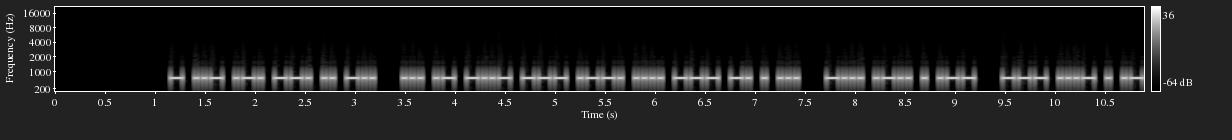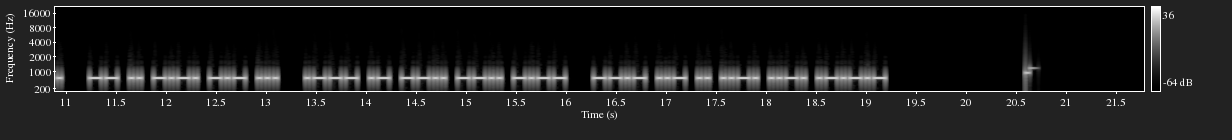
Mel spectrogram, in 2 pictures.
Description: Morse code, heard as a keyed tone, about 32 wpm, 700 Hz. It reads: TURGID SAXOPHONES BLEW OVER MICKS JAZZY QUIFF.
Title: Pangram Challenge v2 - 30wpm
